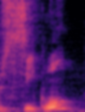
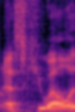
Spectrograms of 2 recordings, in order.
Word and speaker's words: SQL: so moving on to sequel so or SQL as some people really insist it be pronounced a sequel or SQL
